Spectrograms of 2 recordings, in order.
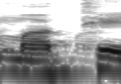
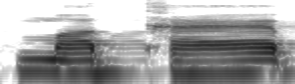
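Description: First: The word ends in a plain 'e' vowel. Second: The word ends in an 'ai' vowel. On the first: The speaker calls it wrong. "ਇਹਨੂੰ ਮਾਥੇ ਨਹੀਂ ਪੜ੍ਹਨਾ" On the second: The speaker calls it right. "ਮਾਥੈ ਪੜ੍ਹਨਾ"

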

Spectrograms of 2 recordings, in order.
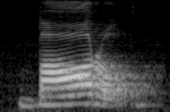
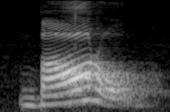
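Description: No difference in how they are said.

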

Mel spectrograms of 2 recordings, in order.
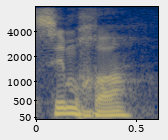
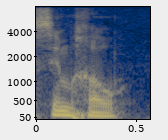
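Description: First: The word ends with an open 'ah' vowel. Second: The word ends with a rounded 'oh' vowel. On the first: "instead of saying" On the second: "I put a lot of round sounds on the end of words"

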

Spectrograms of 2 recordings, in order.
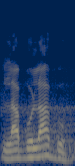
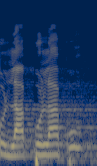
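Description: First: The middle consonants are voiced b sounds. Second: The middle consonants are voiceless p sounds.

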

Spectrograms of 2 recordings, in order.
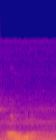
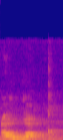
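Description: First: The word ends without a k sound. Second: The word ends with a k sound. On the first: This is how it is said in Malaysia. "you guys just pronounce it as awa" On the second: This is how it is said in the Philippines. "it's gonna be awak here in the Philippines"

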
